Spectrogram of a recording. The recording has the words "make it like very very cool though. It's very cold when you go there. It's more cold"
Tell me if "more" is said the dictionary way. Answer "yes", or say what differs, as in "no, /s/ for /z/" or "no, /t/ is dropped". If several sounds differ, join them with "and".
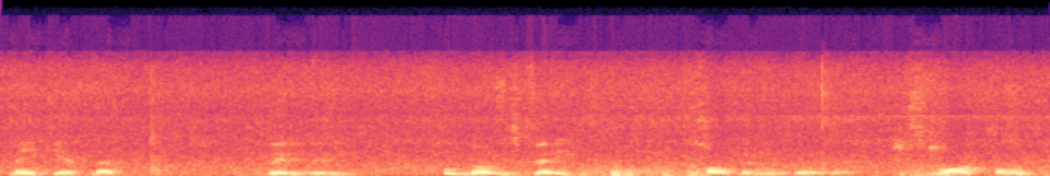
no, /l/ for /ɹ/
